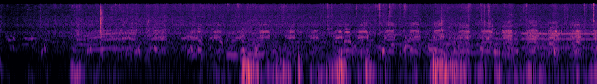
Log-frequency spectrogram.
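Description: Backyard chickens and turkeys calling: a long run of short, quickly repeated calls, with a few dull thumps.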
